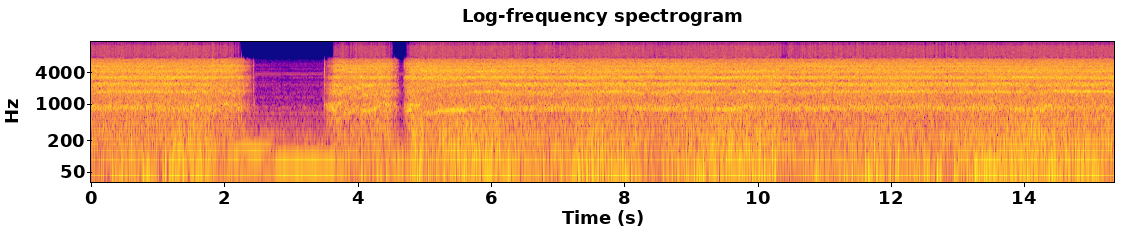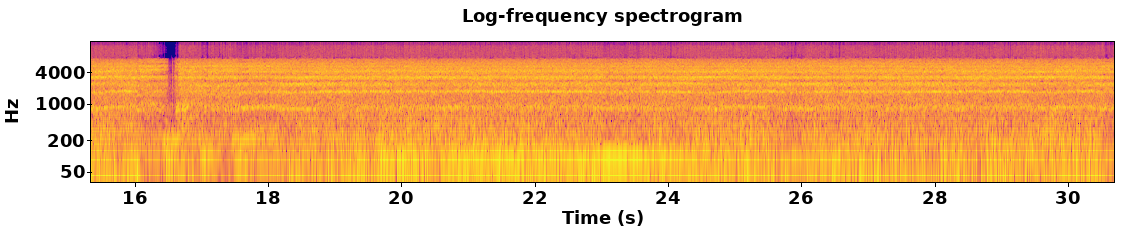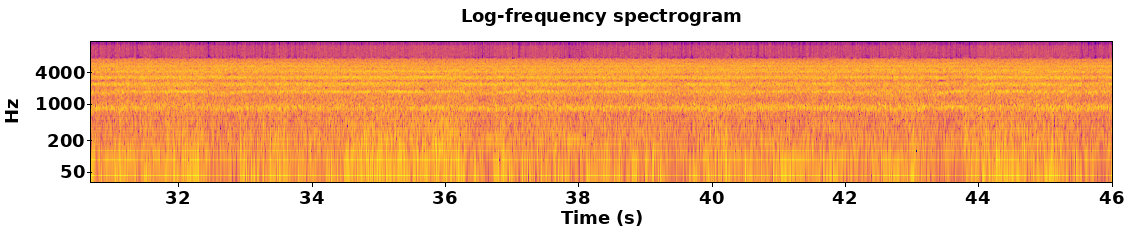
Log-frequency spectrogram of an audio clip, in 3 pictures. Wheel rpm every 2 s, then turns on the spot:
210, 30, 140, 220, 220, 230, 230, 220, 150, 230, 230, 230, 230, 230, 230, 220, 230, 220, 230, 230, 230, 220, 230.
none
